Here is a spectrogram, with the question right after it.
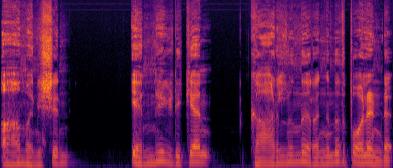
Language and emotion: Malayalam, fearful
